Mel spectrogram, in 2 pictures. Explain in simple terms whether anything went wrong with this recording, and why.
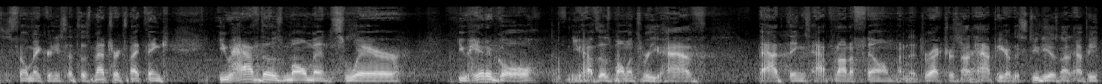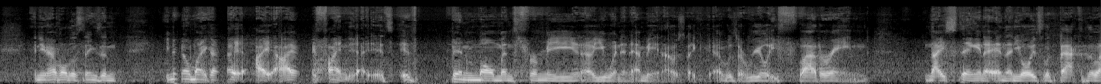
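Packets arrived late again and again between 12.22 and 13.31 s, so the receiver kept stretching the last sound to fill four short gaps. These repeated stalls (stutter) make the audio drag and hiccup.

Packets were most likely held up on the way at 13.93 to 14.16 s and again at 15.20 to 15.50 s. The receiver ran out of audio and held the last sound as a fading buzz. Each call audio freeze adds a pause of 0.21 s or 0.28 s.

From 18.29 s to the end, the receiver trimmed tiny slices to catch up after the hold-ups. This jitter buffer speed-up plays the sound about 6% faster at the same pitch, so it feels hurried.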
